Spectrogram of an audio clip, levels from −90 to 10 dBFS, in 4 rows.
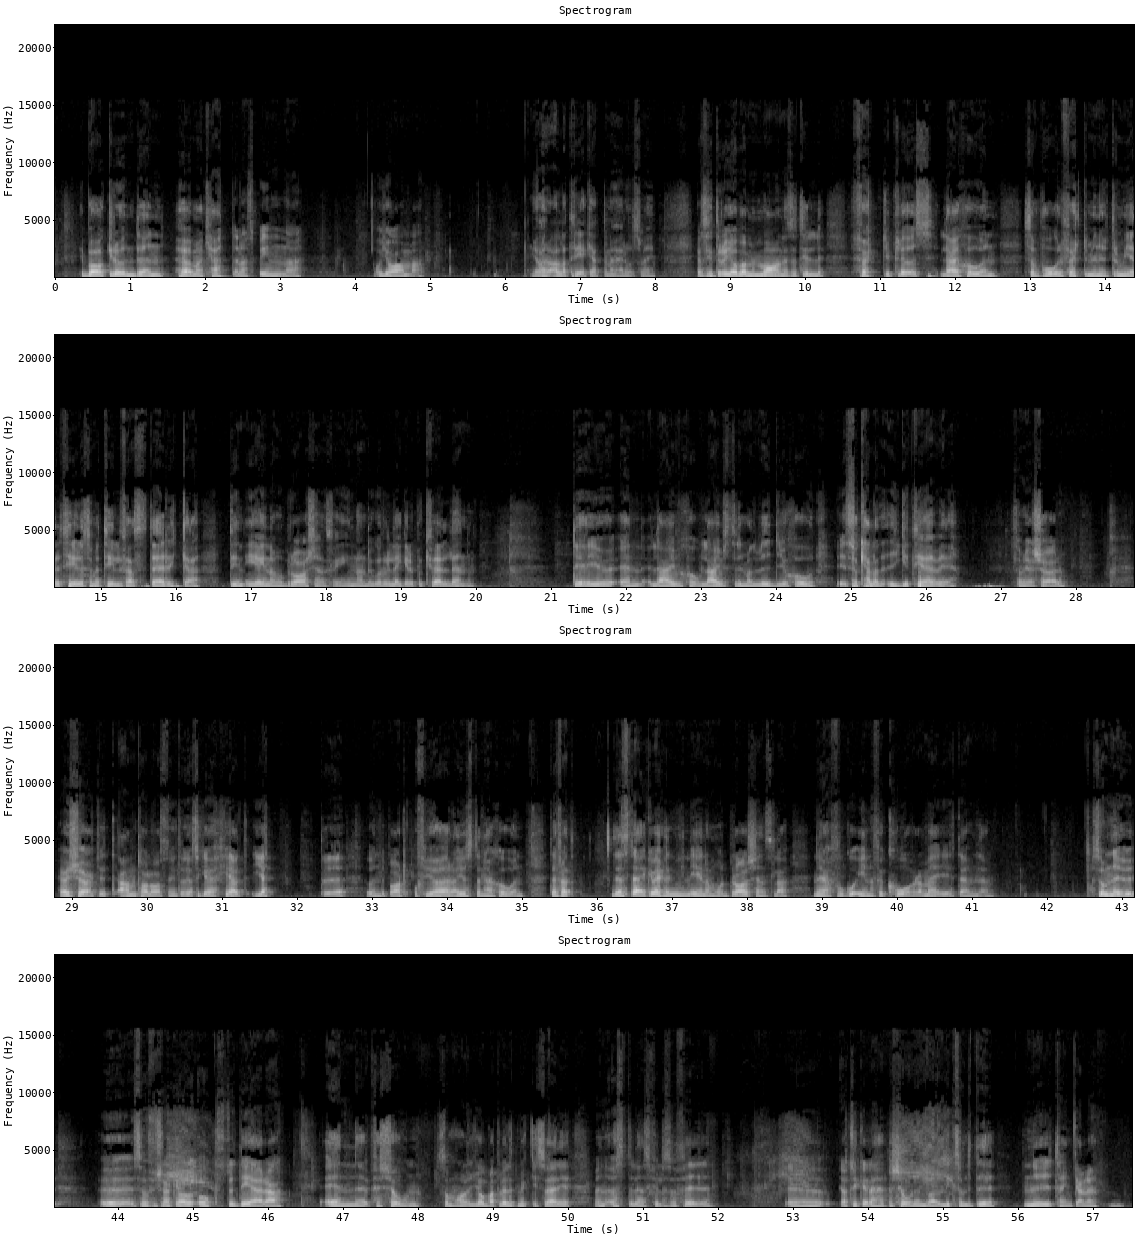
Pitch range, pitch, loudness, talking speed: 90-115 Hz, 100 Hz, -24 LUFS, 140 wpm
